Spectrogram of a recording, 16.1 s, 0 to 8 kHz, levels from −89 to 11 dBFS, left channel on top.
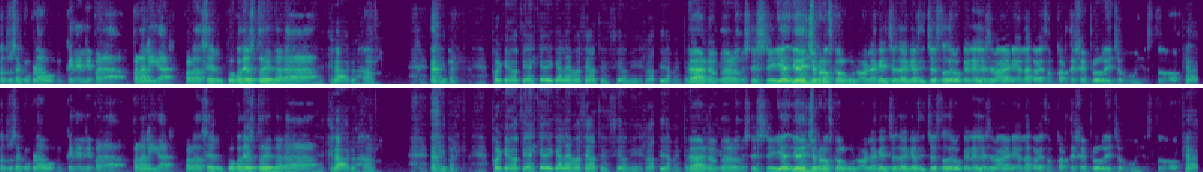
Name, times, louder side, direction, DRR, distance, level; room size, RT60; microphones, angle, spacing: voice 1, 0.0-4.2 4.8-5.0 5.7-6.1 9.2-15.7, left 2 dB, 55° left, 3.4 m, -24 dB
voice 2, 4.2-4.9 5.5-6.0 6.3-9.7 15.8-16.0, right 1 dB, 20° right, 5.6 m, -27 dB
head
